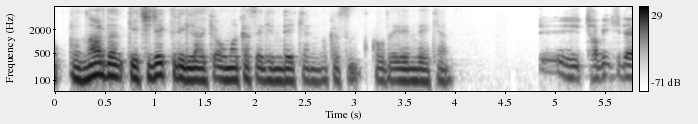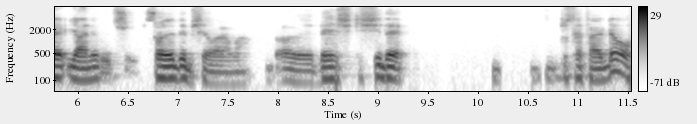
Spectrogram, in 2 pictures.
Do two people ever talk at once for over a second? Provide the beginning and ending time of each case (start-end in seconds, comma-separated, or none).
none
